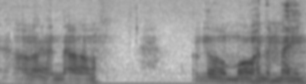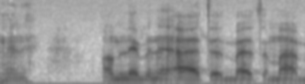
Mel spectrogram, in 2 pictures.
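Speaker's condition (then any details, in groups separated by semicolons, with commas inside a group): ALS, speech-generating device; lost use of limbs; about five years since diagnosis; lost speech, speaks via eye-controlled screen equipment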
